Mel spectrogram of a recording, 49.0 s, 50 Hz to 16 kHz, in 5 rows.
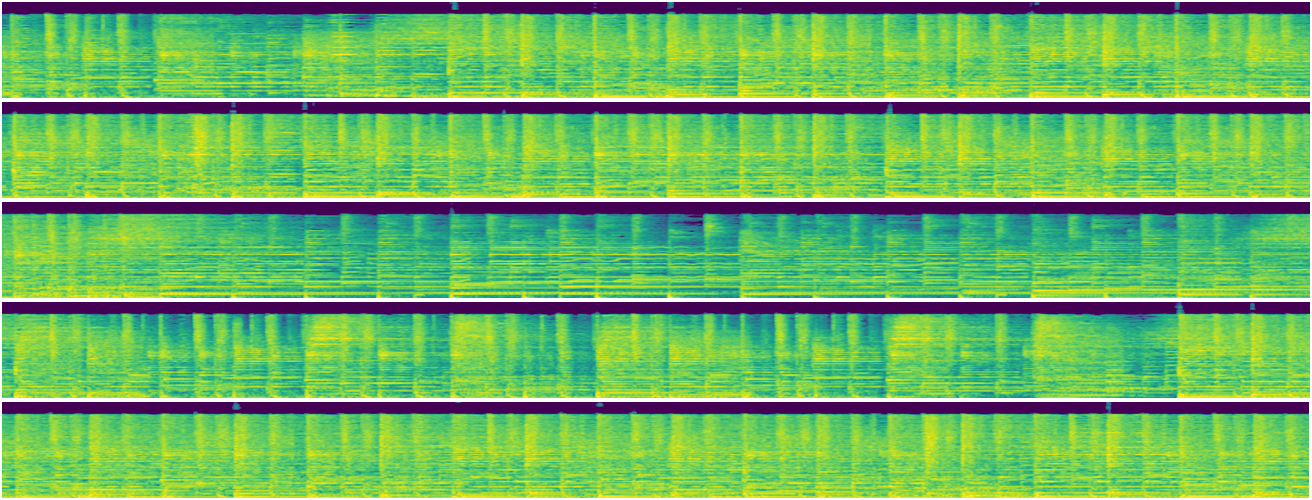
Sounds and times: Music: 0.0 - 49.0.

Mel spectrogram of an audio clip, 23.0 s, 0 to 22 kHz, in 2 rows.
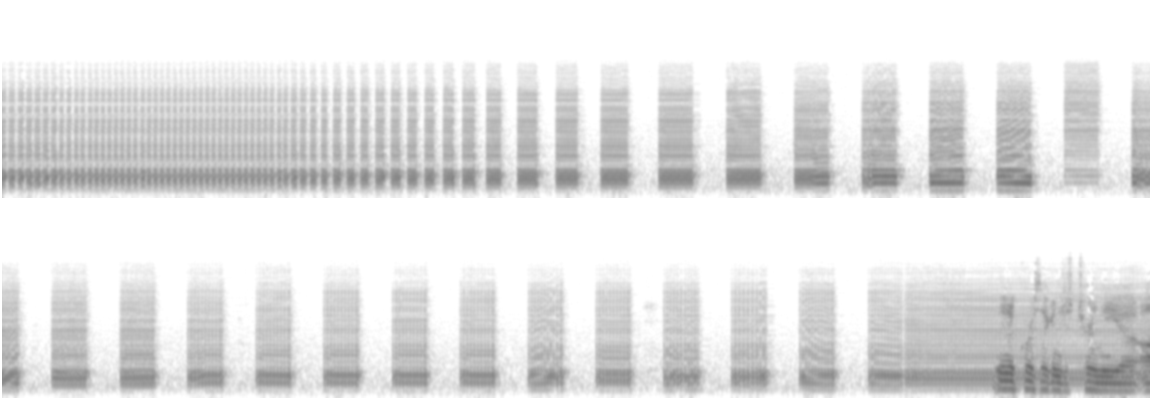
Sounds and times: Speech: 21.4 - 22.9.

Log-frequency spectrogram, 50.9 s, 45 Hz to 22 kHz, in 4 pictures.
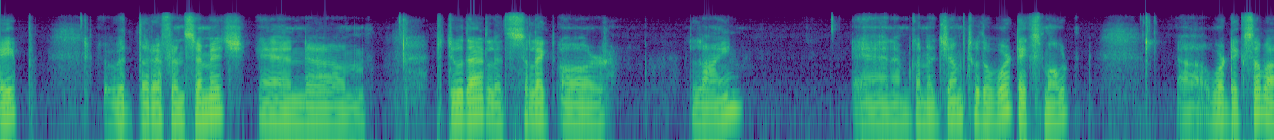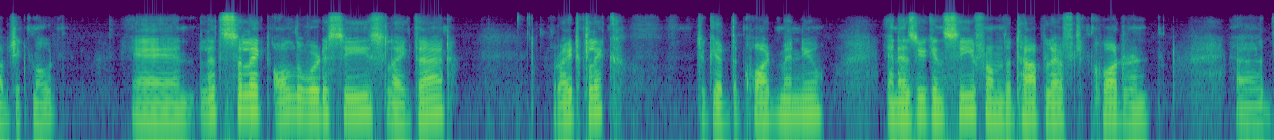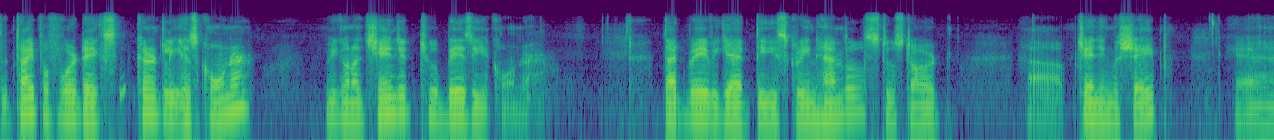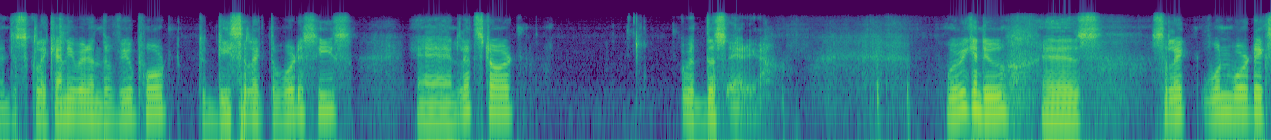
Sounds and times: Speech: 0.0 - 6.2, 6.9 - 7.5, 8.3 - 10.8, 11.8 - 13.3, 14.1 - 17.4, 18.2 - 19.0, 19.7 - 21.0, 21.6 - 24.2, 25.1 - 28.0, 28.7 - 31.0, 32.1 - 34.9, 35.8 - 41.8, 42.4 - 43.4, 44.6 - 46.0, 47.7 - 50.9.

